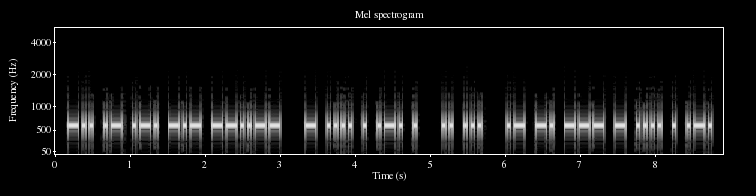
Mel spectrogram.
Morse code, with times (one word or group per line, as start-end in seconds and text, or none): 0.2-3.0 DARK,
3.3-4.8 THERE
5.2-5.7 IS
6.0-8.8 ANOTHER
